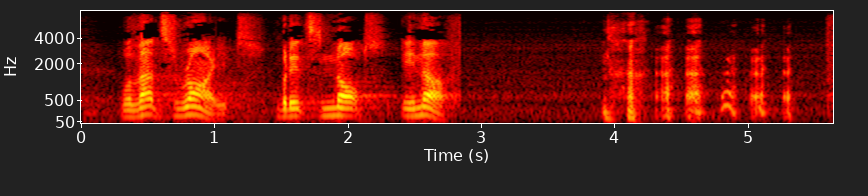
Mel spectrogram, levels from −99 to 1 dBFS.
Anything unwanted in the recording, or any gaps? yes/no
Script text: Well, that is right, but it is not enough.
yes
